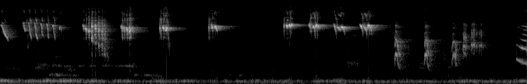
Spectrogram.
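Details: Young long-tailed shrike, still moulting and a prospective contest bird, sings in 'sembur' style: rapid bursts of high whistled and chattering notes, some slurred downward, with varied phrases over a steady low hum.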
